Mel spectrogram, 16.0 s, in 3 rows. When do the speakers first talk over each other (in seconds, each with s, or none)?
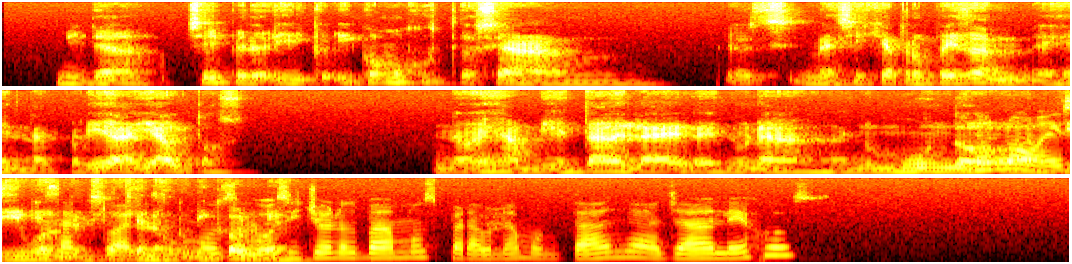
10.1 s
